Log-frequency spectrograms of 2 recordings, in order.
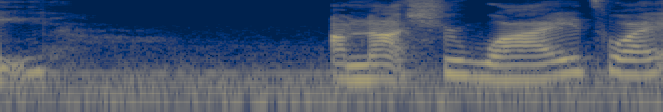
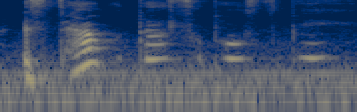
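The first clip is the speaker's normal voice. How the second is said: much higher, fast and soft mock question; squeaky disbelief; 6 dB quieter, faster than usual. Real, not acted. Mocking the book's dialogue.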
